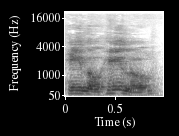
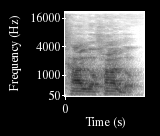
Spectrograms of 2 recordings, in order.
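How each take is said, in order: First: The last word ends smoothly without a sudden stop. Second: The last word ends with a sudden, abrupt stop. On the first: The speaker calls it wrong. "this word is not pronounced halo halo" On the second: The speaker calls it right. "I stop abruptly at the end of the second halo"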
